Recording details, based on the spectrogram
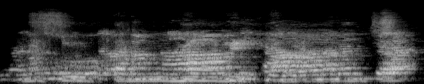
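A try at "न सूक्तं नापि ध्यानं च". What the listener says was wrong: Na pi. P is short. Na pi. It is not B. Especially Tamil script, you have to be very careful. Na pi.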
